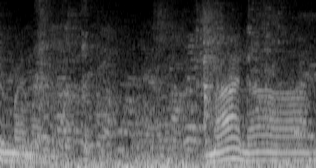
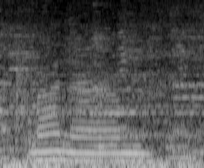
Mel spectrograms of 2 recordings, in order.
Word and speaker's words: Manam: Hello Dito po Okay manam manam pala ang pronunciation hindi man mana Ang ganda ng ano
